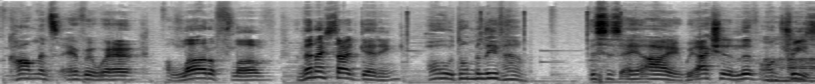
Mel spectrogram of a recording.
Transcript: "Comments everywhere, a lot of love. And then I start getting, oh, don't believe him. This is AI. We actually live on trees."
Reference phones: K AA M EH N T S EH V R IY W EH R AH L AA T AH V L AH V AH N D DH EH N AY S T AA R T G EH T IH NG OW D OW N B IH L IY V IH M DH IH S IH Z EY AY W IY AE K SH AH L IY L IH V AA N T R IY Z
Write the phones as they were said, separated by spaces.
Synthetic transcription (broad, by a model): K AA M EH N T S EH V R IY W EH R AH L AA T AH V L AH V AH N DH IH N AY S T AA R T G EH T IH NG OW D OW N B IH L IY V IH M DH IH S IH Z EY AY W IY AE K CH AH L IY L IH V N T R IY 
